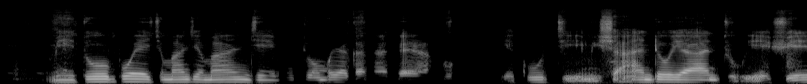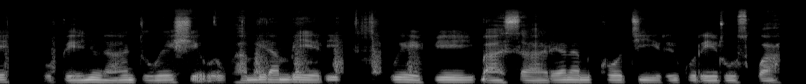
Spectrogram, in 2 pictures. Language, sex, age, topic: Ndau, female, 25-35, health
